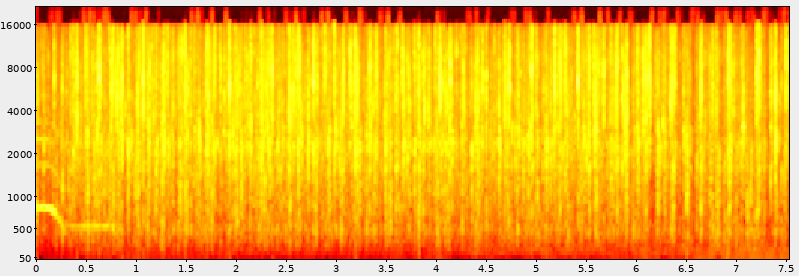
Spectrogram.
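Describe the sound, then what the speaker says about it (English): A crowd at a universal health care bill signing in the Vermont statehouse gives a sustained round of applause, dense clapping that holds steady throughout with no talk on top. "I think they deserve a huge round of applause."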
